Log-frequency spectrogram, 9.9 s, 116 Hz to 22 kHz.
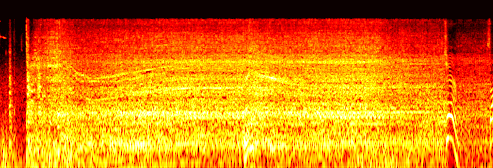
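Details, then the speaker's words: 1983 AMC Eagle Sport SX/4 4x4, original 258 CI six, under 35,000 miles, custom exhaust tip, just started: smooth even idle, steady hum, no ticks or knocks; normal idle, sounds like a new car. "a brand new car y y let me get the exhaust note there you got a little exhaust custom tip on that sounds smooth sounds smooth"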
